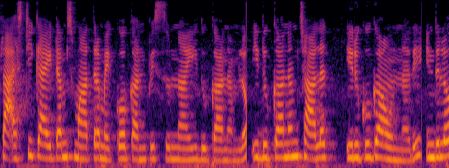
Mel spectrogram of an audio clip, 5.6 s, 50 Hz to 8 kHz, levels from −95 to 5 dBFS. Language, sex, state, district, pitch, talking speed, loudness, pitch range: Telugu, female, Telangana, Nalgonda, 225 Hz, 140 wpm, -23 LUFS, 210-240 Hz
